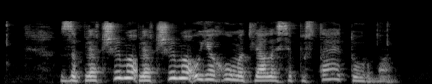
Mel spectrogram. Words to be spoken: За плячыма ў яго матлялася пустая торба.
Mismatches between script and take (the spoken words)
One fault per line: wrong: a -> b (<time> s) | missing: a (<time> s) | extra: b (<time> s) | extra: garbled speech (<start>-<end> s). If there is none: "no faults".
extra: плячыма (1.4 s)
